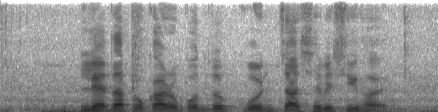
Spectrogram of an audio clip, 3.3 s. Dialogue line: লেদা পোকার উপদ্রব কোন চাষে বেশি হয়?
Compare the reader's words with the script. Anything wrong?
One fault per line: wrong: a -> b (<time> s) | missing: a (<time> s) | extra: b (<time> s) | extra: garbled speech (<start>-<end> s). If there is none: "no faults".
no faults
